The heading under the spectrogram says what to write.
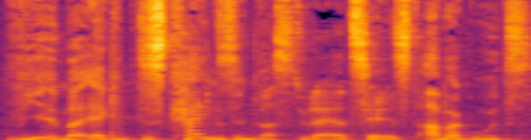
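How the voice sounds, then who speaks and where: A man playing a squeamish, skeptical adventurer in an improvised tabletop game, stammering and whining in a husky voice. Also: high voice, wildly swooping pitch, quick pace, a little mellow, soft background music, exaggerated voice. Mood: whiny, reluctant. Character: squeamish, whiny, skeptical adventurer who casts fire spells. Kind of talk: improvised tabletop role-play.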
